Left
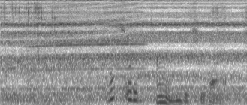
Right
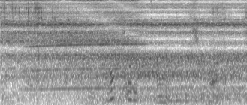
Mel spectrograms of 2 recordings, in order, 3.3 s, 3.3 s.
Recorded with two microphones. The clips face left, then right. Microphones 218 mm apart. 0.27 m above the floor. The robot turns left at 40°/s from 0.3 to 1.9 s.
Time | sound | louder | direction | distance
0.0 | a drone | left 11 dB | 90° left | ?
1.4 | a man speaking | left 9 dB | 25° left (ahead or behind) | ?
